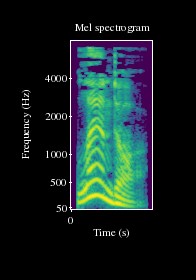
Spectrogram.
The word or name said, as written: landau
